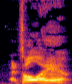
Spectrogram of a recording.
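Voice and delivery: ordinary talk, nothing marked

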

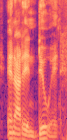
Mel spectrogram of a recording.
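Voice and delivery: usual speaking voice

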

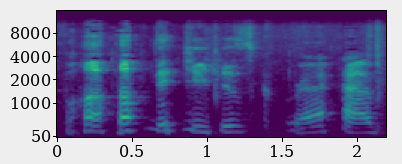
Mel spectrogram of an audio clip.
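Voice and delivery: slow, laughing disbelief. Real, not acted. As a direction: laugh through the question. Laughing at friend's snack.

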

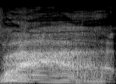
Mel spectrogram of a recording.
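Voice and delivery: loud, low mock roar; Mama Bear growl. Mama Bear sniffs the porridge, loud growl. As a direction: let out a bear's roar. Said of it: "and she goes".

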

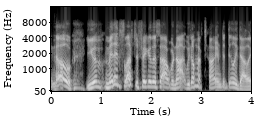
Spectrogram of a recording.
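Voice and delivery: imitating an urgent old preacher; urgent blunt retort. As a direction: cut them off, time is running out. Mather's reply in the retelling.

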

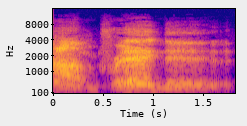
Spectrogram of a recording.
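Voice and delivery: very slow stunned disbelief; mock shock. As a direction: say it slowly in disbelief. Acts shocked player.

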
